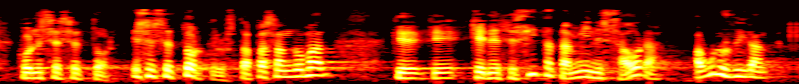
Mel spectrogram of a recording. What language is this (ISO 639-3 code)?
spa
